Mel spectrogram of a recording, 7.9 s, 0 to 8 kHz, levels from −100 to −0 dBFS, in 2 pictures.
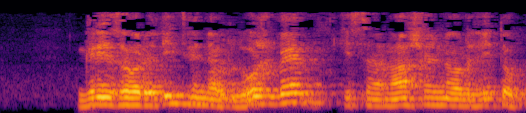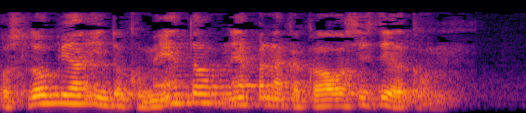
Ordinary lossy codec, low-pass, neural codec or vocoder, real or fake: MP3, 24 kbps; 7.2 kHz; vocoder, 44.1 kHz, 128 mel bands, Pupu-Vocoder; fake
